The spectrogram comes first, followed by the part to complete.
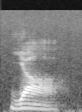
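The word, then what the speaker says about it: ㅑ: little bit so it's ya ya so the first day of the is ya and it's written as y a and it's pronounced as ya ya so this phonetic symbol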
